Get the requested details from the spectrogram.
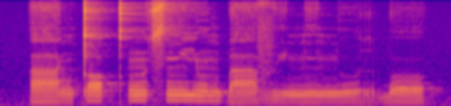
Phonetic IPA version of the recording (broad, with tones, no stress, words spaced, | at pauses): aː˨ŋtɔ˦ kʼũ˦sĩ˦ jũ˦ɡ͡baː˨vi˨ ɲĩ˨ɲuː˨rɓo˦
